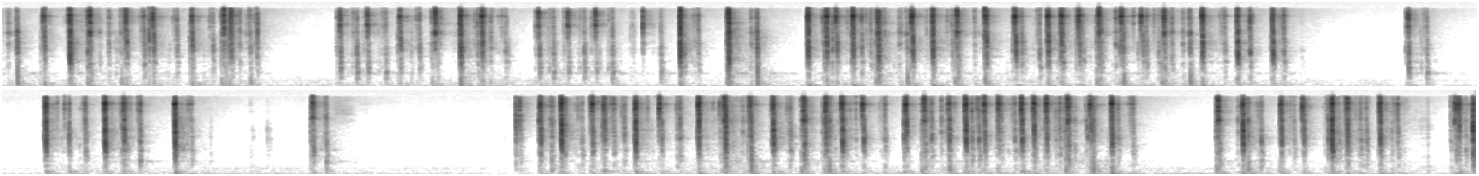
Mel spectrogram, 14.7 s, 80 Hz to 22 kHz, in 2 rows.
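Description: Fingertips type on a Teamwolf Zhuque+ X08, a backlit plastic mechanical keyboard with white plastic keycaps and clicky blue switches. Rapid, bright, sharp clicks arrive in dense bursts, with short pauses around the 1-, 2.5-, 6.5- and 9-second marks. Each click dies away almost instantly, with only a faint low hum underneath.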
